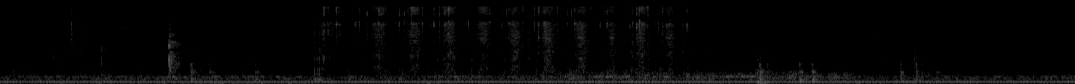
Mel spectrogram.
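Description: Crinkly material being handled: a quick run of rustling and crinkling that lasts about four seconds in the middle, over a faint steady low hum.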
